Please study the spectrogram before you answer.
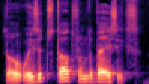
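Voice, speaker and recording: A man's voice: mid-range voice, steady tone, creaky, mellow. A man with a Finnish accent, hosting a podcast, teaching Finnish words for board gamers syllable by syllable, recorded in a sauna. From Finland. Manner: patient, slow, spells out syllables. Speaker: podcast host. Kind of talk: language lesson for board gamers. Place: sauna, indoors, not heated.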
